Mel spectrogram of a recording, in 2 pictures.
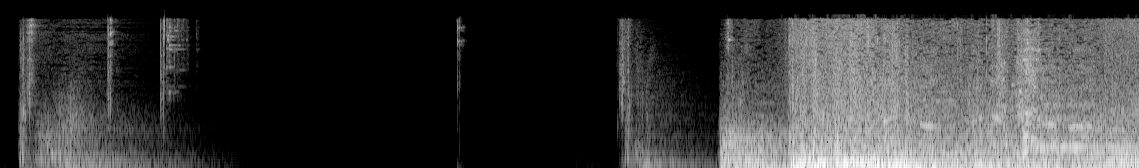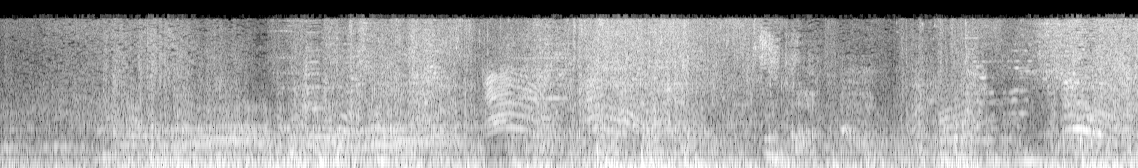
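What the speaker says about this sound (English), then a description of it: "Cannon fire! Get clear!" Cannon fire booms in Dragon Age: The Veilguard after a few faint sounds and near silence, becoming a loud, continuous roar of blasts, crashes and rumble that lasts to the end, with some battle voices mixed in.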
